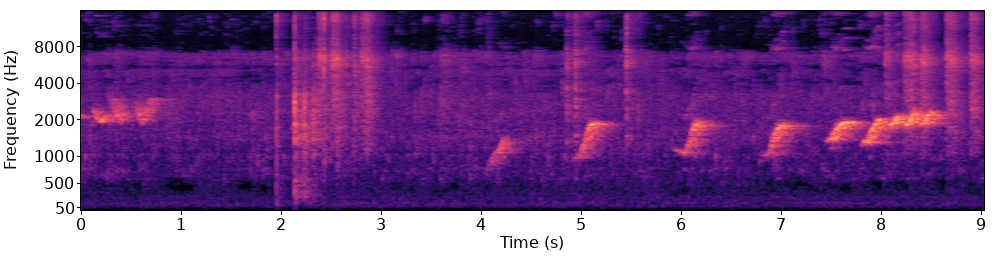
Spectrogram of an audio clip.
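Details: Medan white-rumped shama in a mini aviary during pairing, repeating short upward-sweeping whistles roughly every second, ending in a longer warbled phrase, with loud broadband rustling bursts in between.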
